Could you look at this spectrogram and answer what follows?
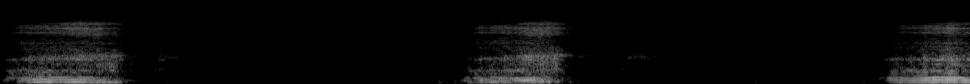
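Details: Loud, rough snores about every four seconds with quiet gaps and a soft exhale between, from a Chinese woman snoring open-mouthed during sleep.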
